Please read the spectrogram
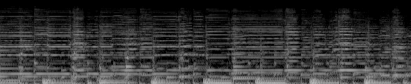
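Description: Old-time string band playing an instrumental passage: clawhammer banjo, fiddle, button accordion and upright bass, with the bass keeping a steady beat of about two a second.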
